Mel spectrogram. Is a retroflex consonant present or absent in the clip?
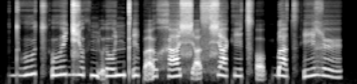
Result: absent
